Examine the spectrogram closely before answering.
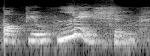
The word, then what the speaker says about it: population: In a word that ends in TION, all words in English that ends in TION, the second syllable from the right will be told more strongly. It's always population.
